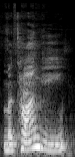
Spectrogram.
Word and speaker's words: Matangi: But we have to remember that Matangi says, am I pronouncing that right? Yes. Matangi, our energy, is saying it's okay to be different.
